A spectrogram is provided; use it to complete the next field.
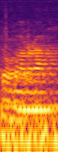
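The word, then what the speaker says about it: ברא: Bara. Ba. Ra. So you got a R-A, you got a B-A, you got a R-A, and you ended in an A. So bara. Bara.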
